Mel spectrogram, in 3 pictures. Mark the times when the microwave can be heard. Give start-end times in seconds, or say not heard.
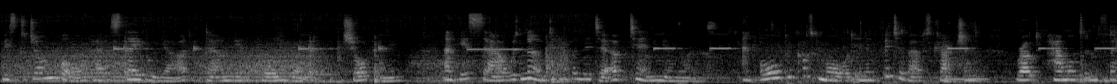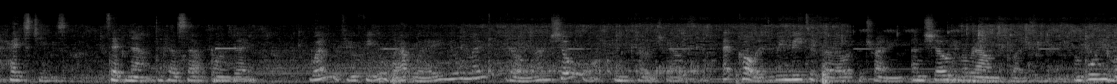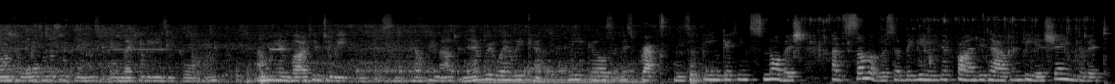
0.0-28.8.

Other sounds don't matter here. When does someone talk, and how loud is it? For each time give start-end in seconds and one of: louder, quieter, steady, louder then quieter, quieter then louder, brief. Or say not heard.
0.0-33.4 steady.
